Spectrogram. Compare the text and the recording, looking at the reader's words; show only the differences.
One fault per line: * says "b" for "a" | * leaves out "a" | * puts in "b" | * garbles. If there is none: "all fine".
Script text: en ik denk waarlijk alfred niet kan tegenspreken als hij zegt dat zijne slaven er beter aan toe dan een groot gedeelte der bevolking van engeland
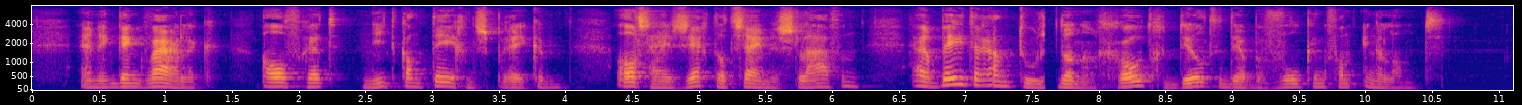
all fine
